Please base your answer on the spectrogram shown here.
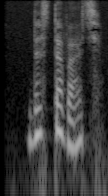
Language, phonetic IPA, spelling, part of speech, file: Russian, [dəstɐˈvatʲ], доставать, verb, Ru-доставать.ogg
- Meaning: 1. to reach, to touch 2. to take, to go fetch, to take out 3. to get, to procure, to obtain; especially about a product that is rare, or of which there is a shortage 4. to annoy someone badly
